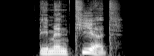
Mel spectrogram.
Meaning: 1. past participle of dementieren 2. inflection of dementieren: third-person singular present 3. inflection of dementieren: second-person plural present 4. inflection of dementieren: plural imperative
- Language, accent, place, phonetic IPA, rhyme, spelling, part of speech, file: German, Germany, Berlin, [demɛnˈtiːɐ̯t], -iːɐ̯t, dementiert, verb, De-dementiert.ogg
